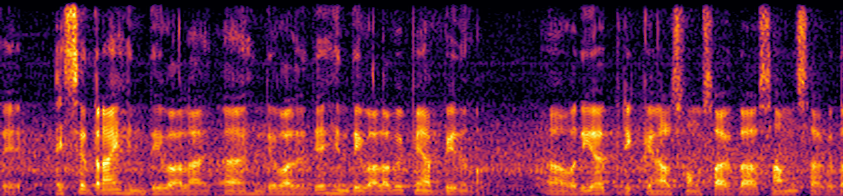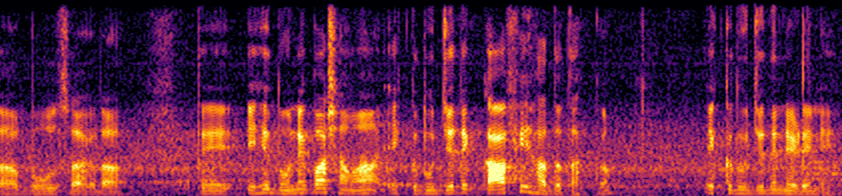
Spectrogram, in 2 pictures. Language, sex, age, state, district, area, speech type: Punjabi, male, 18-30, Punjab, Mansa, rural, spontaneous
